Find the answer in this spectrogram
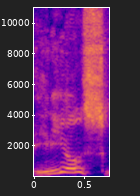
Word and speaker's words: Ineos: Oh, like I'm going to be able to pronounce All that. right. There's too many vowels. All right. It's called the Ineos Grenadier.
